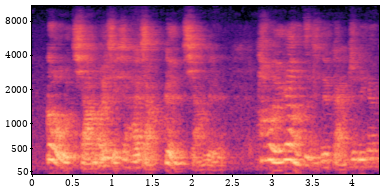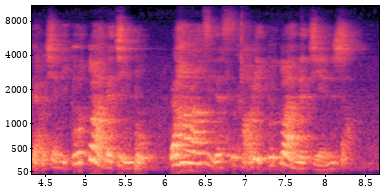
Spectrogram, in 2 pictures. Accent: China; 我们中国人觉得很像一个草木发芽的样子

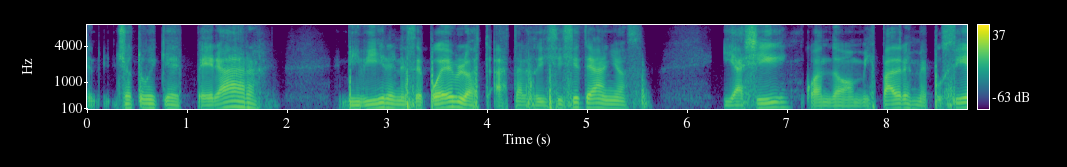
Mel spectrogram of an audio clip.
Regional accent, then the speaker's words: Argentina; also born or lived in Europe; salí de Europa despavorida. Había sido un fracaso la experiencia europea. Fueron 10 años. Entonces, cuando retorné a la Argentina

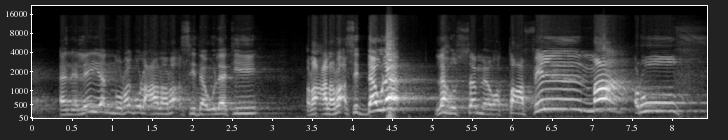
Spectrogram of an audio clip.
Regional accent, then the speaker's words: Upper Egypt, Egypt; واحنا عندنا في الصعيد، لو واحد قتل واحد واتسجن ولا حاجة

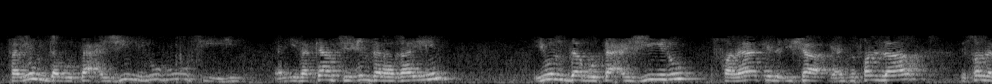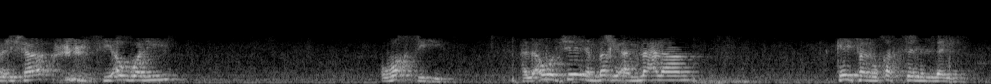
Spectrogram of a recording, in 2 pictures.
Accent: Egypt; هلا عندنا في مصر تغرب الساعة 6

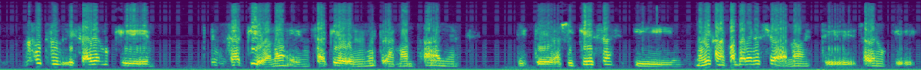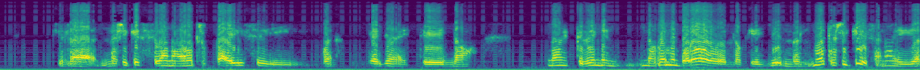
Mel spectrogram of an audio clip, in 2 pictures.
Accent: Tinogasta, Catamarca, Argentina; born there; y soy nacido en Tinogasta

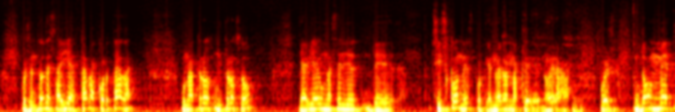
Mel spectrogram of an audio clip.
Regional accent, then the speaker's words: Alaejos, Castile and León, Spain; De Alaejos. El 80% de la gente que sale de Alaejos, casi todo va al norte.

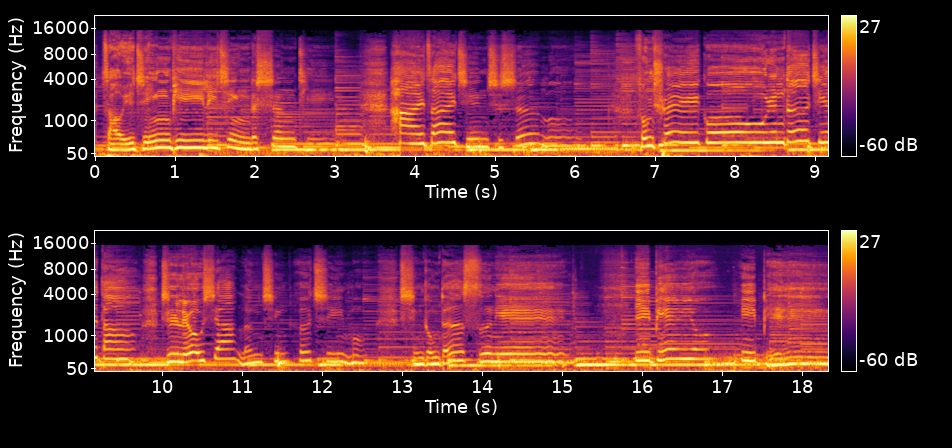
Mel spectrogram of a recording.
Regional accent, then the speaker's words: Xinjiang, China; now in Beijing, China; 然后我出生在新疆，长在新疆。

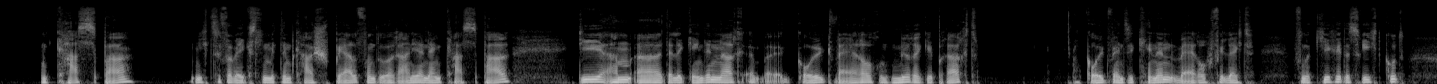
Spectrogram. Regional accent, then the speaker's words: Naples, Campania, Italy; accent: Neapolitan; first language Italian; German is a second language; Ja, meine Damen und Herren, das war eine Begrüßung meiner Muttersprache, dem Italienischen, mit einem Einschlag ein bisschen aus Neapel. Da haben wir ein bisschen einen anderen Akzent als in Süditalien bzw. als in Rom.

